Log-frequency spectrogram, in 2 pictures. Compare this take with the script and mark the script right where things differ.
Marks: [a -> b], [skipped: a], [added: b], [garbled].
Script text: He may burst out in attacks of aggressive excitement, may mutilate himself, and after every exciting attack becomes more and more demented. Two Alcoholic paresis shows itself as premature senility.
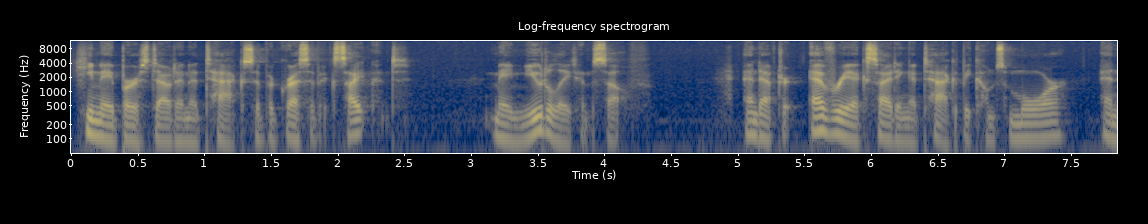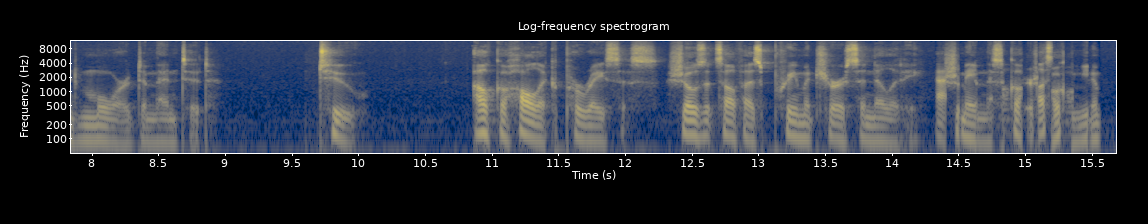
He may burst out in attacks of aggressive excitement, may mutilate himself, and after every exciting attack becomes more and more demented. Two Alcoholic paresis shows itself as premature senility. [garbled]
